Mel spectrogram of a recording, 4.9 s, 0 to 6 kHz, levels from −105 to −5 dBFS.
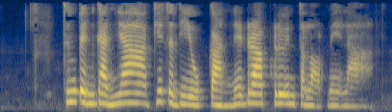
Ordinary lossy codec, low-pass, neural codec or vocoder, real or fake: MP3, 32 kbps; 5.4 kHz; codec, 24 kHz, 1.2 kbps, DualCodec; fake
